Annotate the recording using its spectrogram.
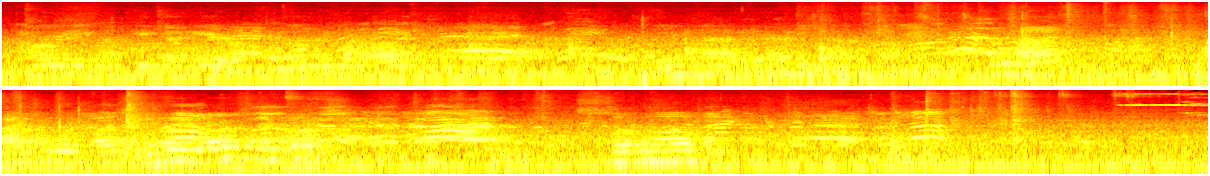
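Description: Spectators nearby talk and shout outdoors.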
